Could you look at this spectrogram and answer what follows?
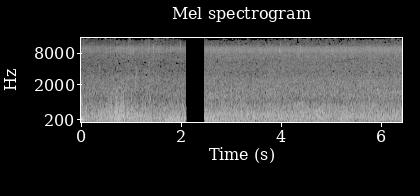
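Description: Fast river current rushing steadily over a concrete weir apron and churning into whitewater. The sound cuts out briefly about two seconds in.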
